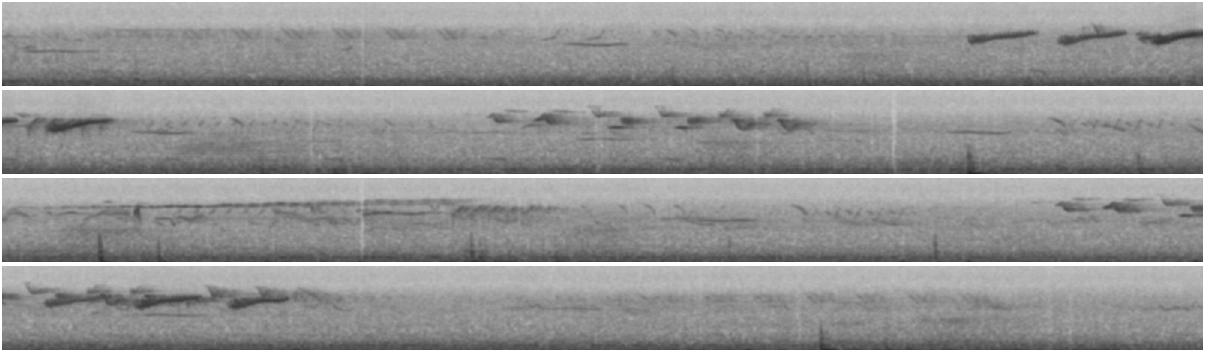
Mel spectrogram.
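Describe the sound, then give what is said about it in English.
A wild bird sings a few short, high, chirping phrases spaced several seconds apart, faint over a steady low background hum. “Start recording a wild bird again.”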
